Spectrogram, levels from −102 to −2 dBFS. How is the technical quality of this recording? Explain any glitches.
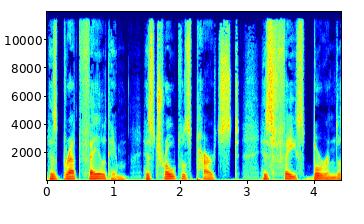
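No glitches can be heard anywhere in the recording; the speech signal stays continuous and stable throughout, with no technical faults to explain.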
